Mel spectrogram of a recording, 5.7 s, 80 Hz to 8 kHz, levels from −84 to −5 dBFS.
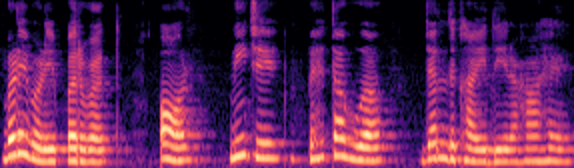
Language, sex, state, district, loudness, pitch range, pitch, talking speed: Hindi, female, Chhattisgarh, Bilaspur, -17 LUFS, 215-255 Hz, 225 Hz, 115 wpm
